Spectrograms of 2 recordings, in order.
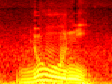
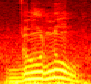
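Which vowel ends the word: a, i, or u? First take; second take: i; u. First: The word ends with an i vowel. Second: The word ends with an u vowel. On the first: The word follows a preposition. "maka tuan-tuan kena baca duni" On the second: The word acts as the subject. "maka dia baca baris depan lah"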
